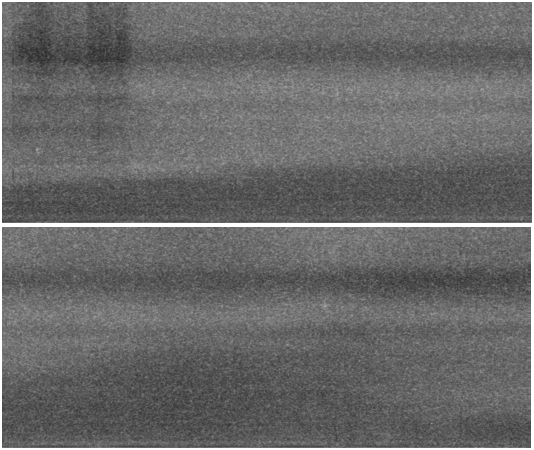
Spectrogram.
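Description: Small waves breaking and washing up a sandy beach: a steady rushing noise. Under it runs a low throbbing hum that pulses about twice a second.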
